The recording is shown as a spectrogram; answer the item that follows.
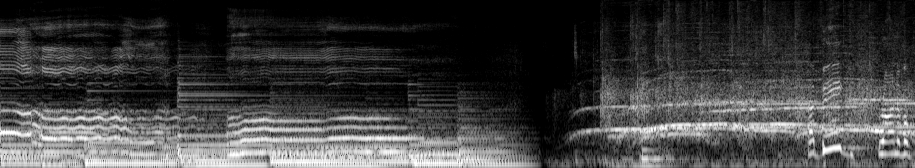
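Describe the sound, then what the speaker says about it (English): Applause from an awards-broadcast audience after a sung performance, breaking out once the music stops halfway through and continuing steadily under an announcer's voice. "round of applause"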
